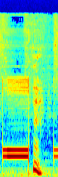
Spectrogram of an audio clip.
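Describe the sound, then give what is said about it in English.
A telephone busy signal: a steady, clear dual tone pulsing on and off in half-second bursts, with a short voice sound slipping into the gap between beeps. “But that wouldn't go to a busy signal, would it?”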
